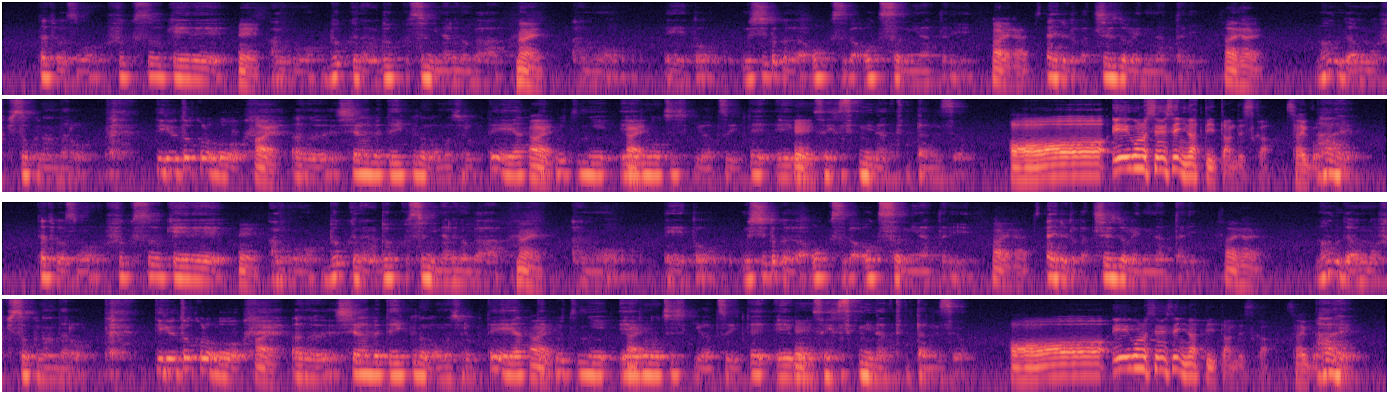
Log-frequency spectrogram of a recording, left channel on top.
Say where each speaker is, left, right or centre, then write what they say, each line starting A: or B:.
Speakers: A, on the right; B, on the left.
A: う。例えばその複数形で、
B: え
A: あの、ブックならブックスになるのが、
B: えはい。
A: あの、えっと、牛とかがオックスがオックスになったり、
B: はい、はい。
A: チャイルドがチルドレンになったり、
B: はい、はい。
A: なんであんな不規則なんだろう <laughs> っていうところを、
B: はい。
A: あの、調べていくのが面白くて、やっていくうちに英語の知識がついて、
B: はい。はい。
A: 英語の先生になっていったんですよ。
B: ええああ、英語の先生になっていたんですか、最後は。
A: はい。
